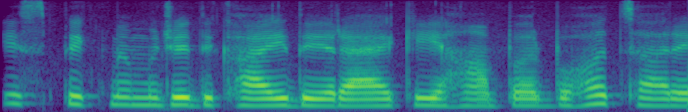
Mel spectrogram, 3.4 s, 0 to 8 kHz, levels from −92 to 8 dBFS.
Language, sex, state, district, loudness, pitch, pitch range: Hindi, female, Chhattisgarh, Raipur, -17 LUFS, 190 Hz, 180-205 Hz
